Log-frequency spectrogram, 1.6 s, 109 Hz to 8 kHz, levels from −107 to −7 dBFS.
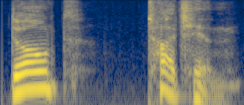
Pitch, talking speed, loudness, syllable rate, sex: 155 Hz, 110 wpm, -18 LUFS, 2.7 syllables/s, male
